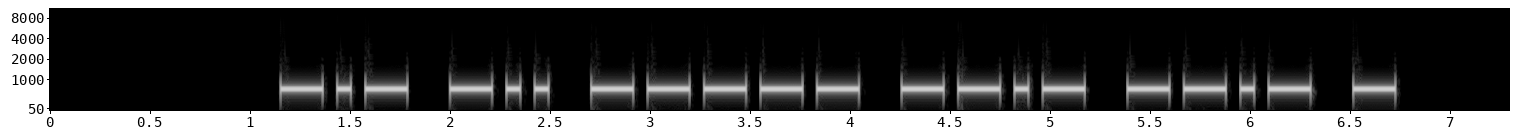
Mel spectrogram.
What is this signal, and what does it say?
Morse code, heard as a keyed tone, about 19 wpm, 700 Hz. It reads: KD0QQT
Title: Speed Racing - USA 2x3 Call Signs 17wpm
